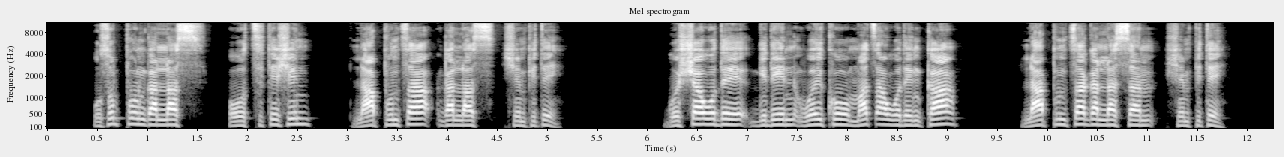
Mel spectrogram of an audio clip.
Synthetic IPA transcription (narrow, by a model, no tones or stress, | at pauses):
ʔʊsʊpːɔnɡɐlːɐs | ʔo̞ːt͡sːɪt̪ɛʃɪn | laːpːʊnt͡sːɐɡɐlːɐsʃɛmpːɪt̪ɛ | ɡɔʃːɐwɔd̪ɛɡɪd̪ɛnwɔjkːɔmɐt͡sʼɐwɔd̪ɛŋkːɐ | laːpːʊnt͡sːɐɡɐlːɐsːɐnʃɛmpːɪt̪ɛ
